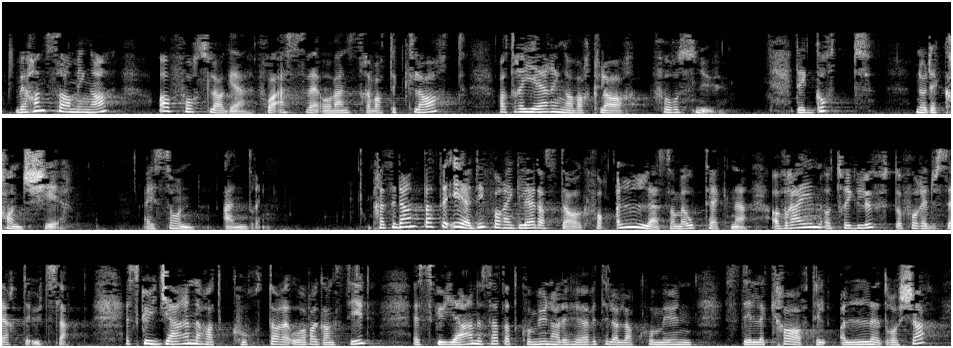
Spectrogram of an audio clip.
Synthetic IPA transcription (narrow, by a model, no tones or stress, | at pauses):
ʋɛɦɑnsɑmɪŋɑ | ɑʋfɔʁslɑːɡə̰fʁo̰ʔɛsʋḛːʔoʋɛnst̪ʁəʋɑd̪ɛkʰlɑːʁt̪ɑt̪ɾɛjeːɾɪŋɑʋɑʁkʰlɑːʁfɔʁɔsnʉ̰ː | d̪̥ɛæɡɔt̪ | nɔd̪ɛkʰɑnʃḛː | ʔæɪsɔnːʔɛnd̪ʁɪ̰ŋ | pʰʁɛsɪd̪ɛnt̪̚d̪ɛt̪ːəʔɛd̪ɪfɔʁæɪɡleːd̪əsd̪ɑːɡfɔɾɑləsɔmæʁʊp̚t̪ʰɛknəʔɑʋʁæɪnɔt̪ʰʁʏɡlʉft̪ɔfoːʁɛd̪ʉseːʁt̪əʔʉːt̪slɛ̰pː | ɛskʉljæːʁnəɦɑt̪kʰʊʁt̪əʁə̰ʔoːʋəʁɡɑŋst̪ʰiːd̪ | ɛɡskʉljæːʁnəsɛt̪ːɑt̪kʰʊmʉːnnhɑd̪əɦøːʋət̪ʰɪlɔlɑːkʰʊmʉːnn̩st̪ɪlːəkʰʁɑːʋt̪ʰɪlʔɑləd̪ʁɔʃəʁ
